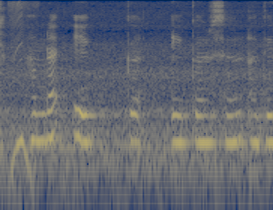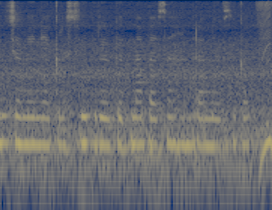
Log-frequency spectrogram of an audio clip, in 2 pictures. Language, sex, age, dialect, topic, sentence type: Maithili, female, 18-24, Angika, banking, question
